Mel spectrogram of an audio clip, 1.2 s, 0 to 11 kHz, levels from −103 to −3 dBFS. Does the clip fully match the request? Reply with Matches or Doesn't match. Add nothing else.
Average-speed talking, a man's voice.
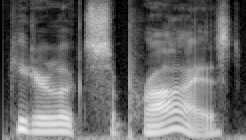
Matches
